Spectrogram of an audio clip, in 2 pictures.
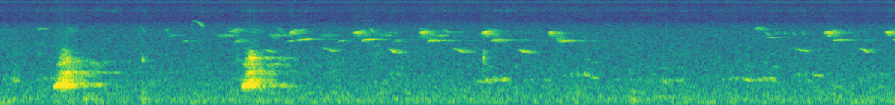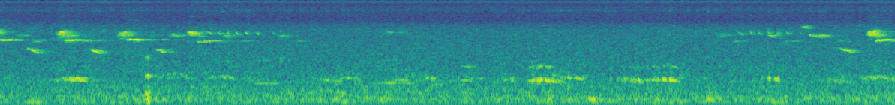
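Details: Common cranes migrating north over southwest France for the summer give two loud, rolling trumpeted calls near the start that then fade, while faint high chirps from small birds continue throughout.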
